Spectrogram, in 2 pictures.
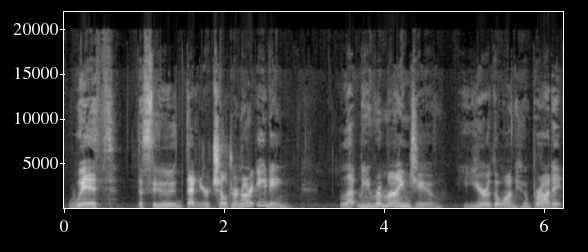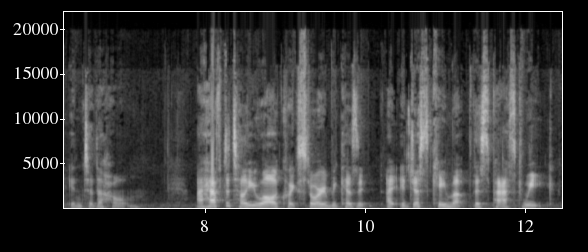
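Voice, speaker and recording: A middle-aged woman hosting a podcast as a personal trainer and health coach, talking casually and animatedly, laughing as she tells stories. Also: medium pitch. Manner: chatty and animated, laughs while telling stories. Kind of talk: casual solo podcast talk.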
